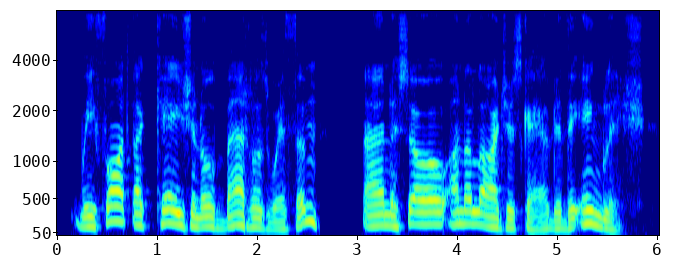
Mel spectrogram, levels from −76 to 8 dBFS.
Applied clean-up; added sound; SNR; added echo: none; none; none; none.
